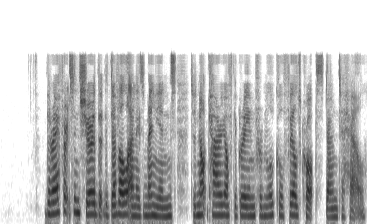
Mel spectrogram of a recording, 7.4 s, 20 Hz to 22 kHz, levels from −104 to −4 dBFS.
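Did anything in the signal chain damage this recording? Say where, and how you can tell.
Yes, at the codec stage, and throughout the clip. The speech has nothing above about 8.2 kHz and sounds rough and grainy, with voiced tones dissolving into hiss rather than swirling. The likely cause is Opus compression in its music (CELT) mode at a very low rate, around 12 kbps. Short of bits, the encoder keeps each band's energy but fills the detail with folded or noise-like content and caps the bandwidth.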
